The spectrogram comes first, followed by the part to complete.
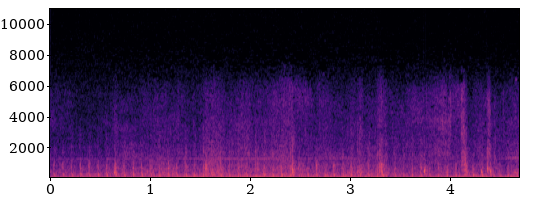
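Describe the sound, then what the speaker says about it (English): A helicopter drones overhead with fast, steady rotor chop and a continuous engine whine, moderately close and unbroken throughout. "here's the chopper. Yeah, right, I heard it"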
